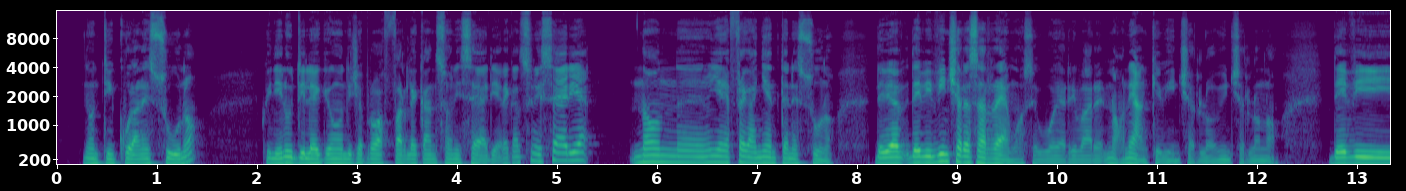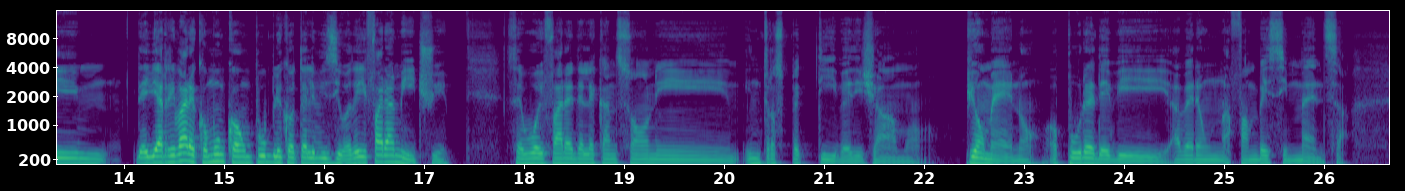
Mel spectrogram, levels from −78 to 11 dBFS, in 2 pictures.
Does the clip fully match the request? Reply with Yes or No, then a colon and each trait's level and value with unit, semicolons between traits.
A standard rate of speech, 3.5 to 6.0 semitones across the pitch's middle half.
Yes: average, 145 wpm; average, 4.6 semitones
